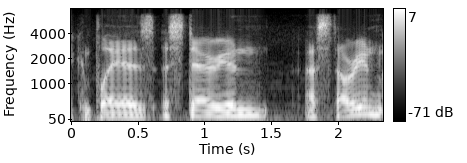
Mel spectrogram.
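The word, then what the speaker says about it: Astarion: play as a Starion Astorian I keep saying that name wrong astarian Aryan thank you a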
